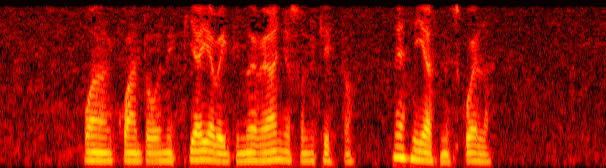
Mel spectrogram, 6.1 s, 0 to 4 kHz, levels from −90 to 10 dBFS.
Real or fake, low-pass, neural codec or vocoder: real; 3.6 kHz; none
